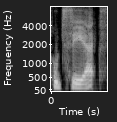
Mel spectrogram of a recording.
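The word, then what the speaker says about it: CeX: We have this shop over here, which is going to sound insane, but the British people know it's called CX, and it looks like it's spelled like sex.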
